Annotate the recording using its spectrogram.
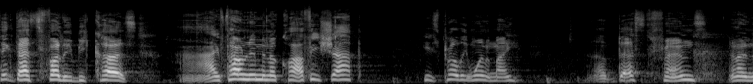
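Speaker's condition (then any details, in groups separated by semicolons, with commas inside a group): Cerebral palsy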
